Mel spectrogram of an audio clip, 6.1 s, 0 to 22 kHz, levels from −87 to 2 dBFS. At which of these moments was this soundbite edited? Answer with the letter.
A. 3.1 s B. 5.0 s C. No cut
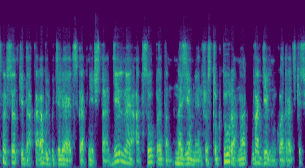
B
